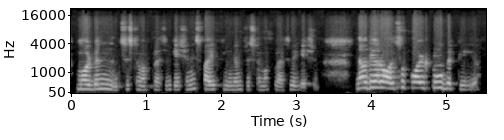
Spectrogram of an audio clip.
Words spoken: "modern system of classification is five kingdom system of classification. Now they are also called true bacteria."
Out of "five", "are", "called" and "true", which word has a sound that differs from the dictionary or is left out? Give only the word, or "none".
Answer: true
